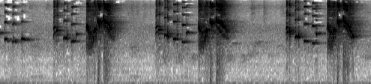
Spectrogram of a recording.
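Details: White-rumped shama singing to rouse caged birds for fighting: three matching phrases, each a run of clear high whistled notes followed by a loud grating burst, spaced roughly every one and a half seconds.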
